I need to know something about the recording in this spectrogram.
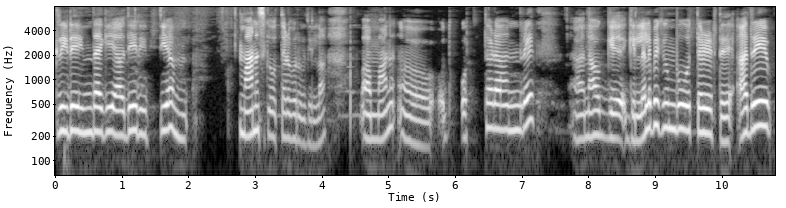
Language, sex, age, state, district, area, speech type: Kannada, female, 18-30, Karnataka, Dakshina Kannada, rural, spontaneous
